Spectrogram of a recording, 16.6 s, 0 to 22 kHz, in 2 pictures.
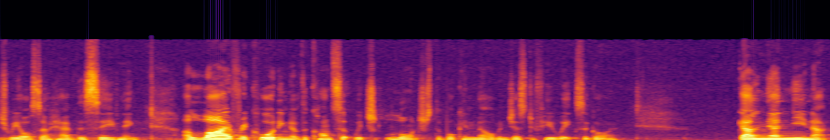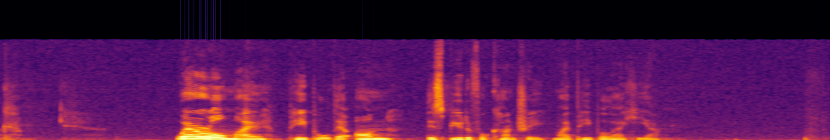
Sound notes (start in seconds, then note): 7.5 foreign words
